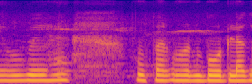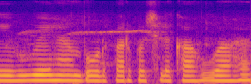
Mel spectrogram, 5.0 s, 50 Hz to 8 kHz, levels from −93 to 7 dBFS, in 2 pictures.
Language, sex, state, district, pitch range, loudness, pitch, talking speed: Hindi, female, Bihar, Gaya, 175-185 Hz, -15 LUFS, 180 Hz, 165 wpm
